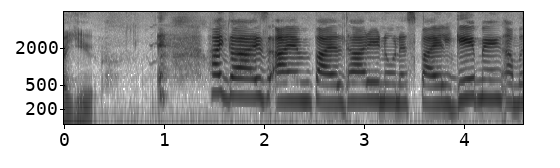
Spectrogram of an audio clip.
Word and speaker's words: Payal Dhare: Hello, Payal Dhare.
